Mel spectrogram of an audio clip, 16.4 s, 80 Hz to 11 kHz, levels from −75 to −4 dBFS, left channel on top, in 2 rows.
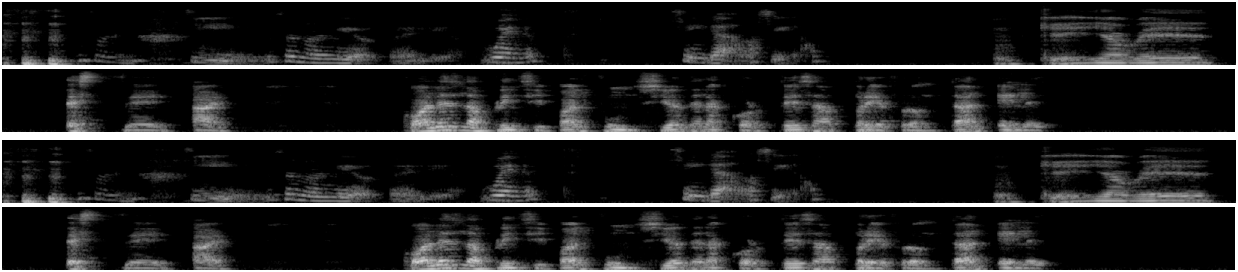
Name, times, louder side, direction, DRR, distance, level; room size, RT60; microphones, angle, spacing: voice 1, 0.0-0.5 1.0-1.1 6.6-8.1 8.7-9.7 10.9-15.2, right 1 dB, 30° left, 1.7 m, -30 dB
voice 2, 0.6-0.9 1.3-3.6 4.5-5.3, right 1 dB, 50° right, 2.3 m, -41 dB
3.5 x 3.3 x 2.3 m
head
